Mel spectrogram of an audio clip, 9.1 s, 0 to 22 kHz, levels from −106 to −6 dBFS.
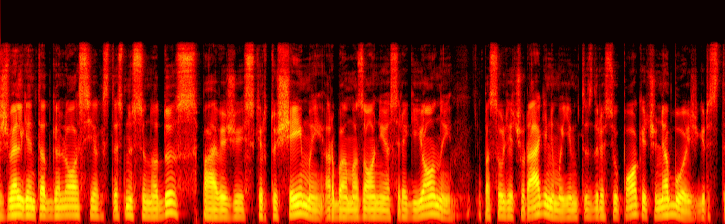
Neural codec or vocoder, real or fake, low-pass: none; real; 10.8 kHz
